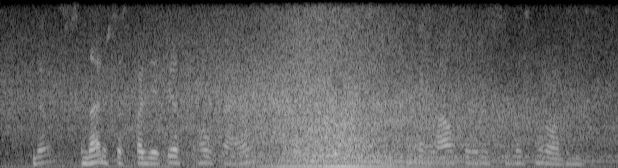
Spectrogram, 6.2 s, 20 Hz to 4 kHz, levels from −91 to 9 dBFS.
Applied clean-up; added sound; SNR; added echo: none; Car passing by; -4 dB; none.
